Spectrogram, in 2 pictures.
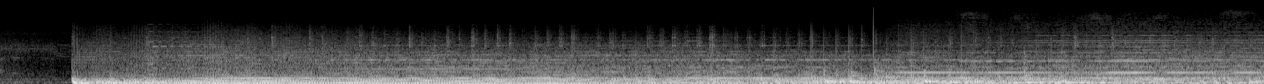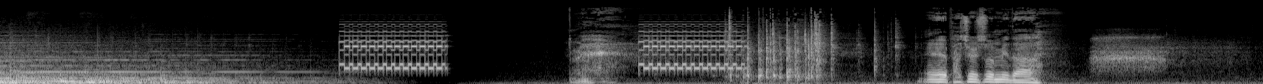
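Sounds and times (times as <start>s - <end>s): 
dense music: 0.7s - 16.0s
electronic telephone ringing: 16.0s - 17.2s, 19.0s - 20.9s
breathy sound: 18.3s - 19.1s, 23.1s - 25.2s
speech: 22.1s - 23.2s.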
